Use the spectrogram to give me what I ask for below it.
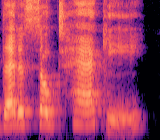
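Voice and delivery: ordinary talk, nothing marked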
